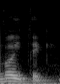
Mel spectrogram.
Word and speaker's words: Voitec: Es que no, no, es no Voltec, es Voitec. – Voitec. Con I. Ah, ah horrible, horrible.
